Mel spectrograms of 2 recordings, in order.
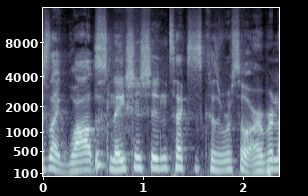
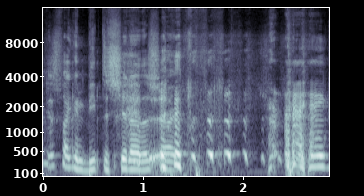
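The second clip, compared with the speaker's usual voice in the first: ordinary delivery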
